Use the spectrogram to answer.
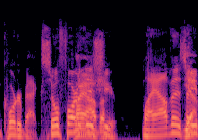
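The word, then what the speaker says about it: Maiava: Jaden Mava, the USC quarterback so far this year, Mayava, as you pronounce it, nine touchdowns, no interceptions.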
